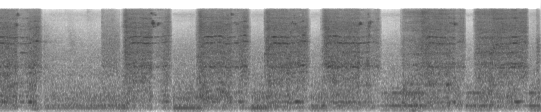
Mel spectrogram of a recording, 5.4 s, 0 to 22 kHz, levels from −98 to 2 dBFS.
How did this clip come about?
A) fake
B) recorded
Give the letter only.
B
